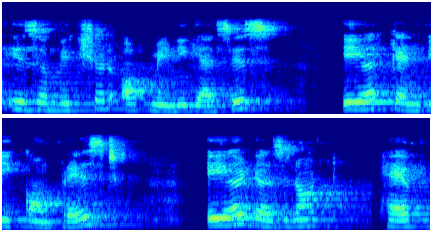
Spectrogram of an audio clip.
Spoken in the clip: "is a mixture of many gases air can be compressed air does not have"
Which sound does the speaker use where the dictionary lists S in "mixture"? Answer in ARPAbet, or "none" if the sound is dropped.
none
